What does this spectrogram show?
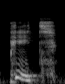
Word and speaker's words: Pete: aso t da 5 is a magic e jadosnore e anu gamodis pit p e t e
